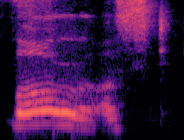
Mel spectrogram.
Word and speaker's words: Wollust: For example, the word Wollust, and in German, W is pronounced as if it were a V, is the same as the word voluptuous, which of course has a lot of connotations or judgments with it.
